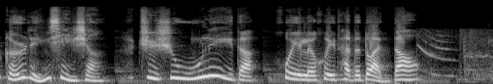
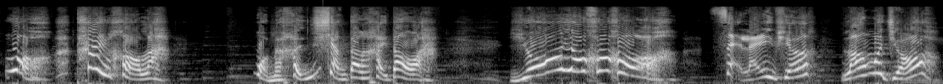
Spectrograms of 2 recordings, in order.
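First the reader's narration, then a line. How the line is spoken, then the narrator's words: Loud. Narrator (Chinese): 格林太太大声说道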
